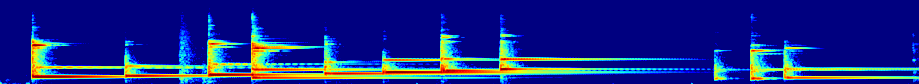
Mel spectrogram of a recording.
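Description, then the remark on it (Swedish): A Cambodian gong circle, a furniture-sized instrument the player sits inside, with its pot-shaped gongs struck one at a time in a slow, wandering melody, each bright metallic note ringing on and overlapping the next, fairly loud with no voices. “Och eh, så är det en massa symboler som är formade som, jag vet inte, kastruller och låter så här.”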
